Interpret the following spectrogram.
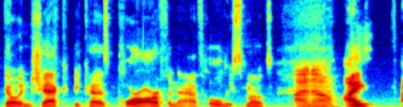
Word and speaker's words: Arfonath: How do you spell that? ARFONATH. Arfanath.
